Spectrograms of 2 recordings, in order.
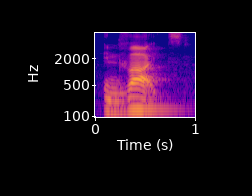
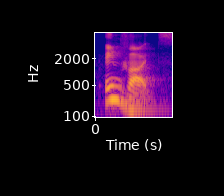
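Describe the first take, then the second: First: The stress is on the second syllable. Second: The stress is on the first syllable. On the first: It is a verb. "and the verb form" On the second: It is a noun. "I'll give you the noun first"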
